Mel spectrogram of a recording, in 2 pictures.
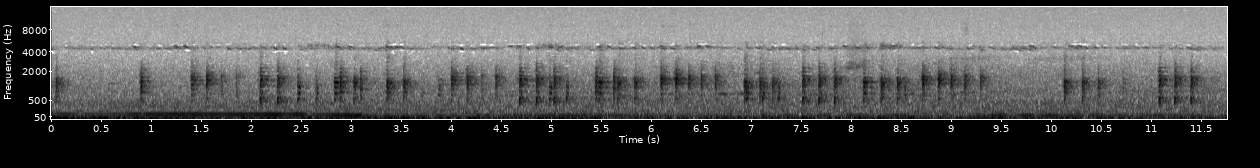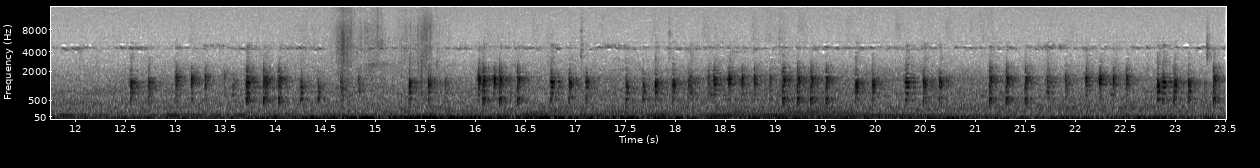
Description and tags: An army of Frogs in the pond in my backyard
Frog-Army, Frog-Group, Frogs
